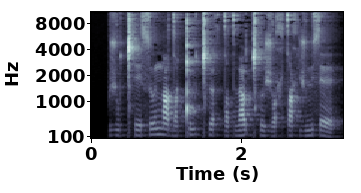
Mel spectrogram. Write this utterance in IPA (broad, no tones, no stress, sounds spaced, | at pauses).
ʒ u ǀʰ e s ɵ n e dˤ i ǃ u ǀʰ ø θ dˤ ɵ tˤ ð u ǀʰ ɵ ʒ ɔ x tˤ i x ʒ y s ɛ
